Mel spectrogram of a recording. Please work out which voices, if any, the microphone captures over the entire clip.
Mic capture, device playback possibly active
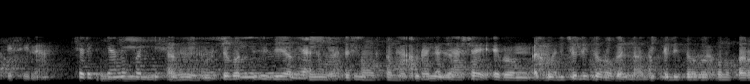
echo only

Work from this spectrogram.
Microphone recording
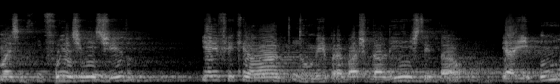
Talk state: both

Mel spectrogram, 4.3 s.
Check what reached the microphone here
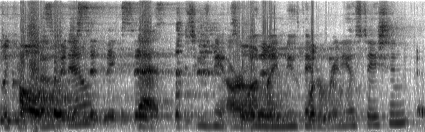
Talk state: both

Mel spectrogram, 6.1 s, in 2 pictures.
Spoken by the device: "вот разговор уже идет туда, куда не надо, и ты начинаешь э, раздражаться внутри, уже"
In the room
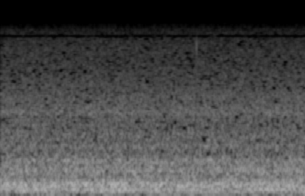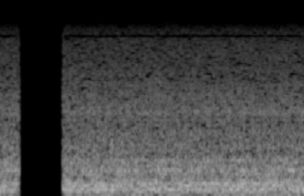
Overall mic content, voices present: neither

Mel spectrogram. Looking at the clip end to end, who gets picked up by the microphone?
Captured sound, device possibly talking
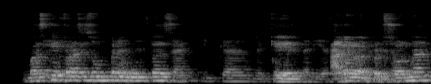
both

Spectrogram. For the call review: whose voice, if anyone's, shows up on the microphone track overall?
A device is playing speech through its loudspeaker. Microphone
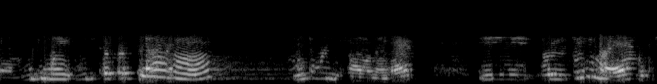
both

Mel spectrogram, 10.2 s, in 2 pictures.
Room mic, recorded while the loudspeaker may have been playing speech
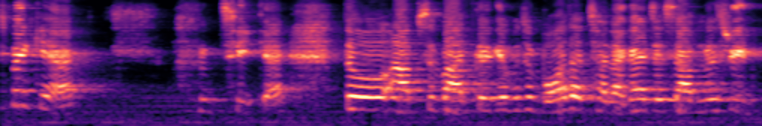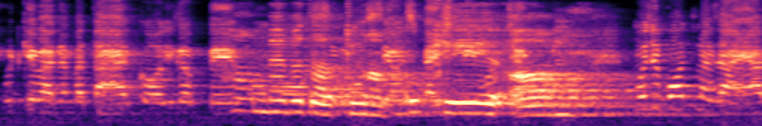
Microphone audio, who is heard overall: both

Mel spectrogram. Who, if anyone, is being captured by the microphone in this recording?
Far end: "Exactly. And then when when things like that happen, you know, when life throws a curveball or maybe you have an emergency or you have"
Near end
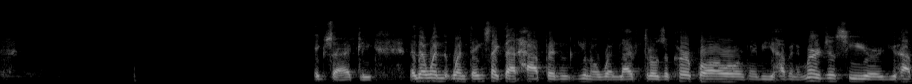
echo only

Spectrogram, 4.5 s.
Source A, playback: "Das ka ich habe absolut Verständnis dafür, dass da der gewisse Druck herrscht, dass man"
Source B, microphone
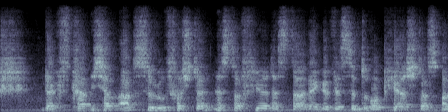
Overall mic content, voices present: echo only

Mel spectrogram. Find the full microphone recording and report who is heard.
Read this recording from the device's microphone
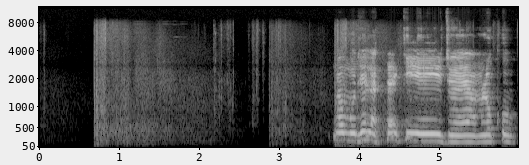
user only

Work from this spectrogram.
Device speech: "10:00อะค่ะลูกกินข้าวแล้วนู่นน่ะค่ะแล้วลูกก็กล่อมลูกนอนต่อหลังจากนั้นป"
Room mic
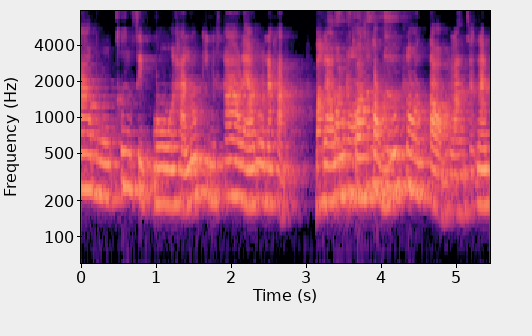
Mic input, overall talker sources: both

